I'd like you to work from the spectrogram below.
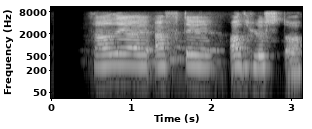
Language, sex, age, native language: Icelandic, male, 7, Icelandic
